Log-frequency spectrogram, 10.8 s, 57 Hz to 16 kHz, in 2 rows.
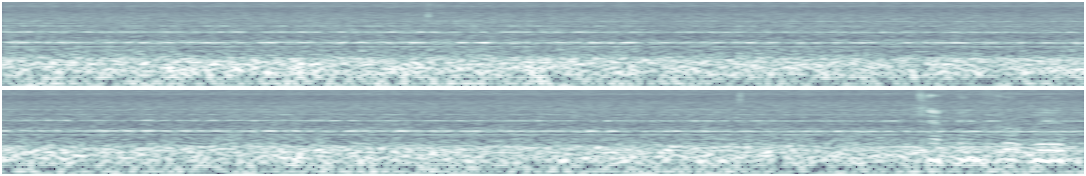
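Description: Steady, loud roar inside the cabin of an Airbus A330 airliner on approach to Colombo airport at sunset, a constant low rumble with faint tonal hum running unbroken.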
